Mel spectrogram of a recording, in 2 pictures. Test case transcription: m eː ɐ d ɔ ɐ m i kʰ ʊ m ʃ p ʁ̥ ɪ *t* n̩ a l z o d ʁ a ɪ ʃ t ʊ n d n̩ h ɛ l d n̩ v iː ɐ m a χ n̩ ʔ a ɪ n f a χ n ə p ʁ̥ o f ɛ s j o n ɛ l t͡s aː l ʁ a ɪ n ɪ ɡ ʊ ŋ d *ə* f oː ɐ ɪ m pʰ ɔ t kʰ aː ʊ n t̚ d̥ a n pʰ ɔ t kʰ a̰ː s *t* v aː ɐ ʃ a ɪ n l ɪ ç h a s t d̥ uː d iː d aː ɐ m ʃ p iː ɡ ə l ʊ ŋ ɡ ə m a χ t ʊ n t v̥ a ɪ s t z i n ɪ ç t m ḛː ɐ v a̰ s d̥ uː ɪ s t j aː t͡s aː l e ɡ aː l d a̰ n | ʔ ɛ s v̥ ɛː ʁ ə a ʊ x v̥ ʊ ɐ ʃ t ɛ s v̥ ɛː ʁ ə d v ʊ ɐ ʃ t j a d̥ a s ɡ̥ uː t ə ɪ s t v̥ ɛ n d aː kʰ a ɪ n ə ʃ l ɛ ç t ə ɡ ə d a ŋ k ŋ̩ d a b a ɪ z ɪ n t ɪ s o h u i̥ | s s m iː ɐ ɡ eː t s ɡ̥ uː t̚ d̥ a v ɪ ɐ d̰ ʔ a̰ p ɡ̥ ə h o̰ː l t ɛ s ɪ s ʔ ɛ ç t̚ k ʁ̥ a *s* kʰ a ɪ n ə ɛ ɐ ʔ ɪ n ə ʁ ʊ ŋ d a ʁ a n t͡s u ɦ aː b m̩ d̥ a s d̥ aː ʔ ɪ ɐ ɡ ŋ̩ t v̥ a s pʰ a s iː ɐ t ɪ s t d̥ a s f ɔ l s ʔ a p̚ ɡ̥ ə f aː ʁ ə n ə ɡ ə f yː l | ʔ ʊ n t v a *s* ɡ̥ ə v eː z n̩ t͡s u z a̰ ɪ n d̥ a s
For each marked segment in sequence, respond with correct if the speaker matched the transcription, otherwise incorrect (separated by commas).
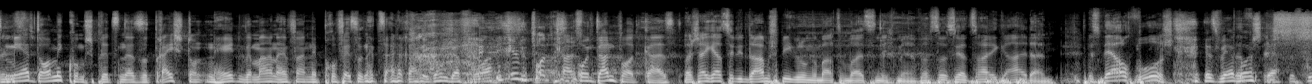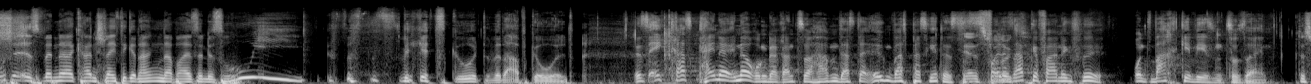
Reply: incorrect, incorrect, correct, correct, incorrect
